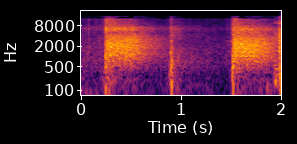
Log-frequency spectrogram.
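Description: A string mop swung hard through the air and slapped onto a man's head: two sharp, whip-like swishes about 1.3 s apart, with a short click between them.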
